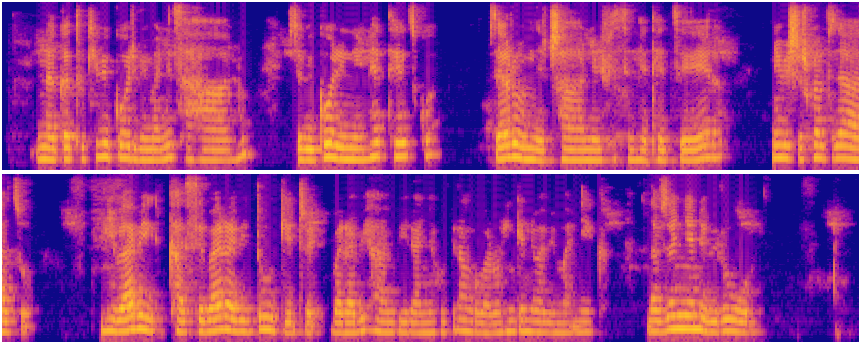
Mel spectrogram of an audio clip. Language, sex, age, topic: Rundi, female, 18-24, agriculture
